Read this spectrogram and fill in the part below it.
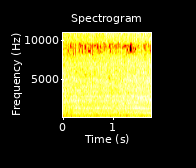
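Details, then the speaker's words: New-model Maruti WagonR after the misfiring engine was treated with a foaming liquid and the battery terminal retightened. A smooth, even idle with a steady low hum and no stumble. The misfire is gone and the engine idles normally. "എല്ലാ നല്ല ആ missing മാറി ഏകദേശം ആ problem solve ചെയ്തു"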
